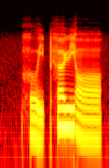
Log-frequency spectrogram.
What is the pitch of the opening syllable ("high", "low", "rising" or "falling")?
low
